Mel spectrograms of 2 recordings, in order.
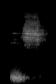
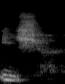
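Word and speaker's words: Ix: Ish. It's actually pronounced Ish.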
